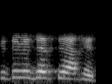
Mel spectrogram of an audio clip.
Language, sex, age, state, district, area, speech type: Marathi, female, 18-30, Maharashtra, Yavatmal, rural, conversation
